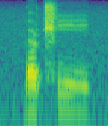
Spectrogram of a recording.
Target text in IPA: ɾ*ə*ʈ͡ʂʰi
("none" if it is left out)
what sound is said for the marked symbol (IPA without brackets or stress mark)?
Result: ʌ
